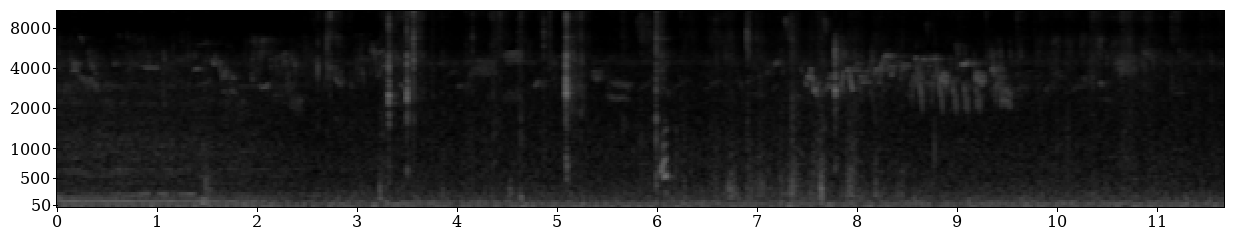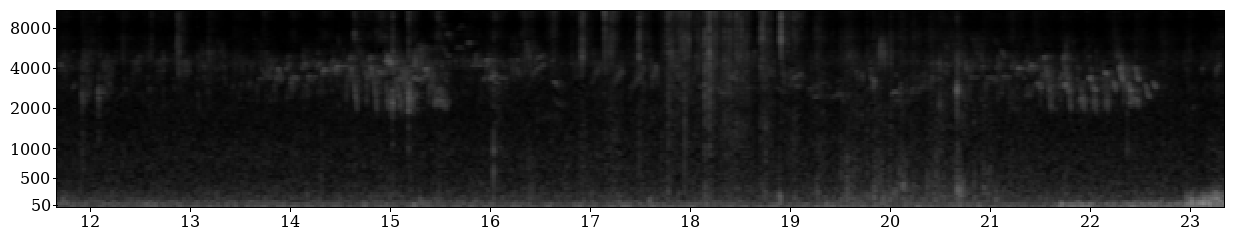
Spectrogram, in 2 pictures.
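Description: Faint birdsong in short spells of chirping over quiet outdoor background noise, with a few soft clicks.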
